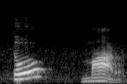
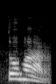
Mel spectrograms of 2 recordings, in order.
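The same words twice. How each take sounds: First: "তো, মার" as two separate syllables. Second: Said in the usual way. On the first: Shown as a demonstration. Splits word into metrical syllables.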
